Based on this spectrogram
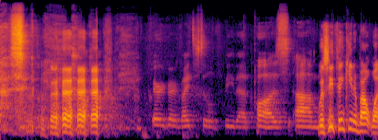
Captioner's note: laughter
